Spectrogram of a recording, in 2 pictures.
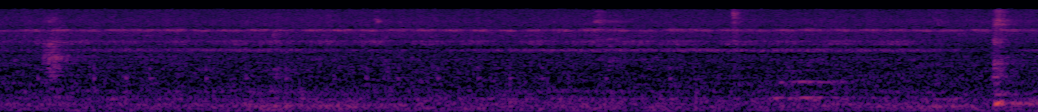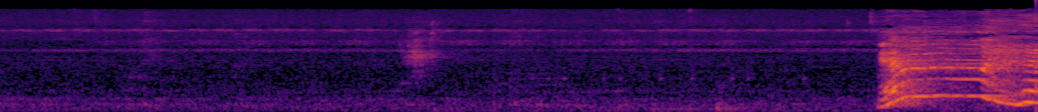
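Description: Quiet room with a few faint, short clicks during bottle-feeding of a baby monkey. Near the end, a sudden loud high-pitched voice cuts in, its pitch falling.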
